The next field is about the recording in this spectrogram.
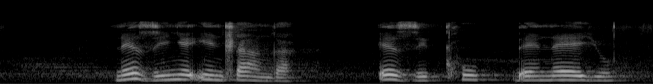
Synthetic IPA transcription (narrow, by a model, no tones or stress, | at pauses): neziɲɛʔiːnt͡ɬʼaŋɡʱa | eziǃʰuɓɛnɛːjɔ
